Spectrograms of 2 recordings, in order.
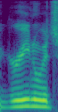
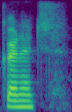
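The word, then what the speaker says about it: Greenwich: back up on talk yes what is the green witch meantime please uh grenwich it says green witch it's pronounced grenwich oh so we're both right all right I'll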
